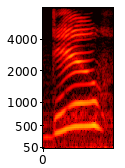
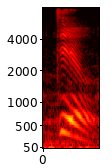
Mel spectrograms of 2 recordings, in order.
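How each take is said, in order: First: DEAL pitched high with a rising tune; "Deal?" as a high rising question; questioning offer. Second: DEAL low and softer, falling; "Deal." as a low falling statement; agreeing answer. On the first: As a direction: ask "Deal?" lifting it sharply upward. Villain offers terms, awaits agreement. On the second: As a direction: settle "Deal." downward as a firm answer. Answer accepting the offered terms. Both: A narrator's reading.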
